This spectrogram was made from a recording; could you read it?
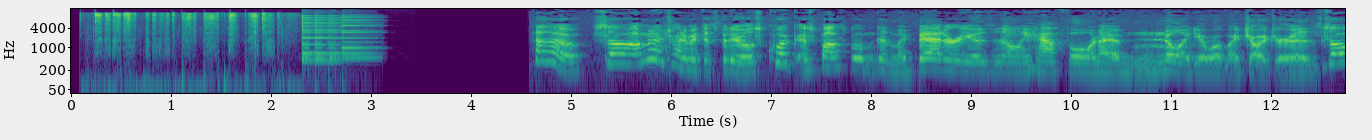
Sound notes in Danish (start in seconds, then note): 2.3 pokemon game lyd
